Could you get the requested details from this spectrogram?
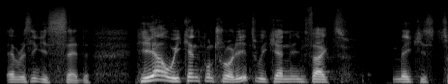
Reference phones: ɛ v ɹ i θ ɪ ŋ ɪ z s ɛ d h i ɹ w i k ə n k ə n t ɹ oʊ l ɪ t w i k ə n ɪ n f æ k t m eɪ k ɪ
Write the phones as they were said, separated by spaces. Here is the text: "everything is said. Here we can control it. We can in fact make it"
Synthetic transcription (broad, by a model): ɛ v ɹ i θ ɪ ŋ ɪ z s ɛ d h i ɹ w i k ə n k ə n t ɹ oʊ l ɪ t w i k ə n ɪ n f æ k t m eɪ k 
